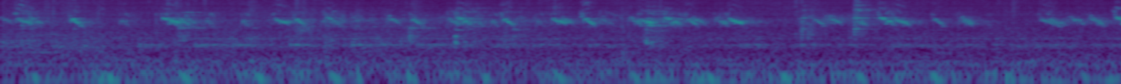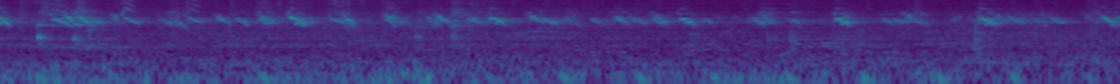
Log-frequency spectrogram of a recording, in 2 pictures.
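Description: Many small birds chirping over and over in short, high notes, over a steady low rumble.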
